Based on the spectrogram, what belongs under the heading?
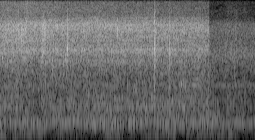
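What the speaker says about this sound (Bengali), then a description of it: "কষানো হয়ে গেছে, এবার আমরা জল দিয়ে দেব।" Water pours into a pan of fish curry (boro fish jhal), a continuous gushing hiss that ends abruptly near the end and drops to a quieter background. Close and steady, without speech.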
